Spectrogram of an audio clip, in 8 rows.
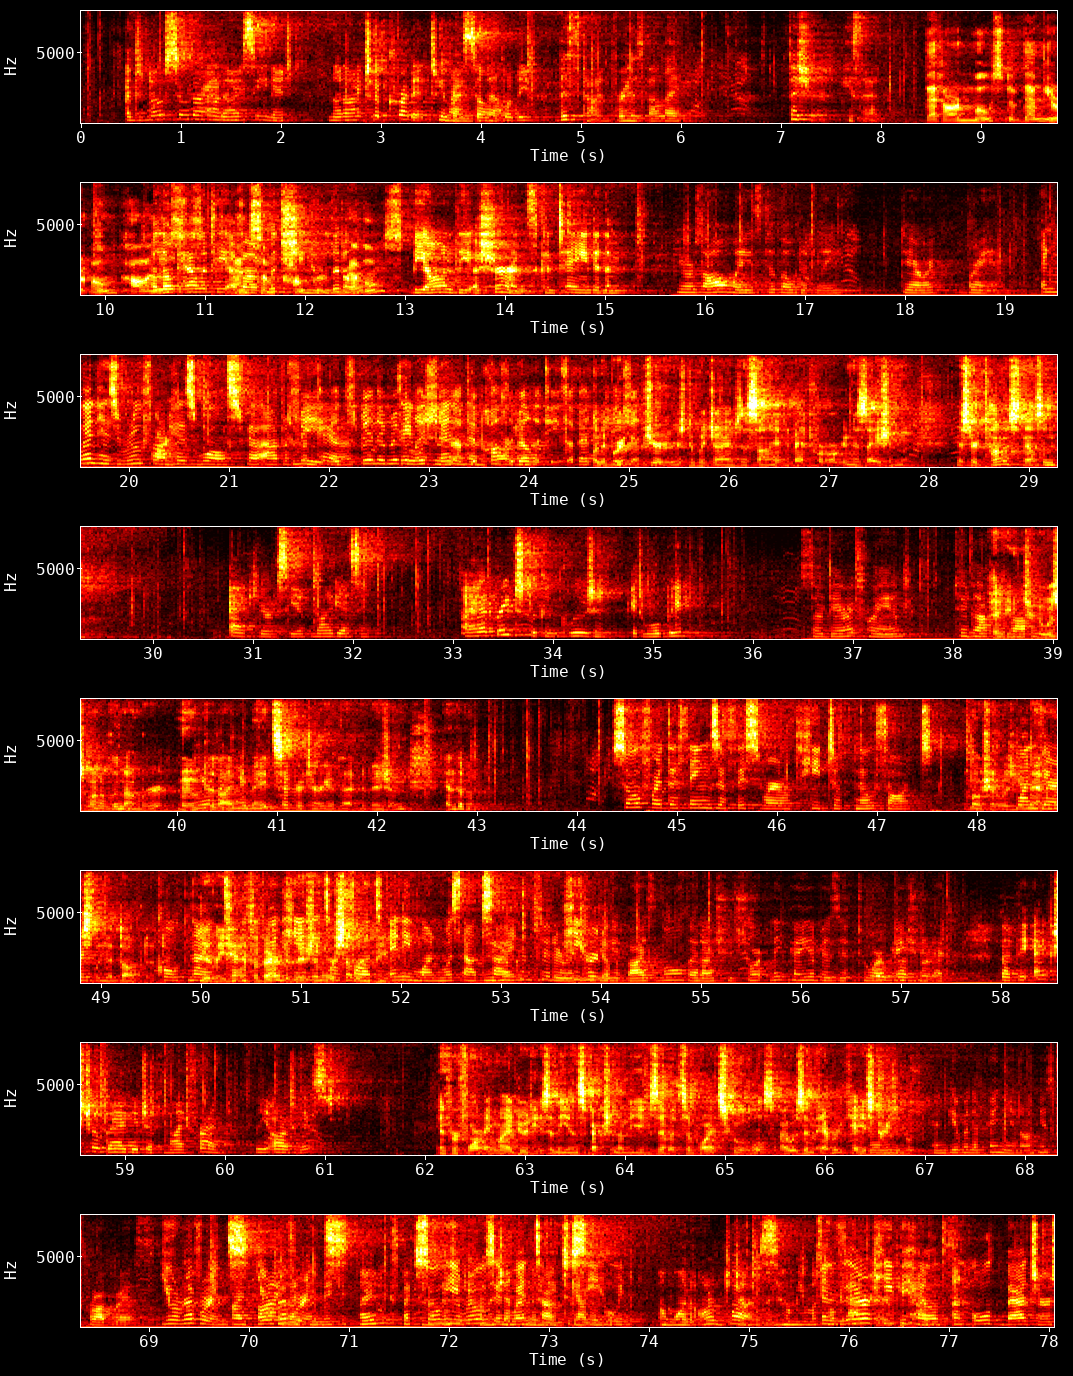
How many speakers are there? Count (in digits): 8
